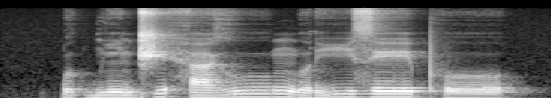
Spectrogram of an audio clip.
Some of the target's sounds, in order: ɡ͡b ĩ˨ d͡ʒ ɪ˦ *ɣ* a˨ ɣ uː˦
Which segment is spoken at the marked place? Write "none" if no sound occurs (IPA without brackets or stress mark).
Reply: h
